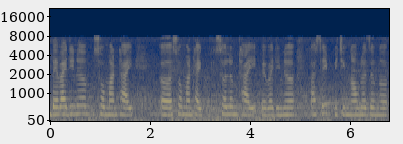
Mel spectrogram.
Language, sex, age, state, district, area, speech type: Bodo, female, 18-30, Assam, Chirang, urban, spontaneous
